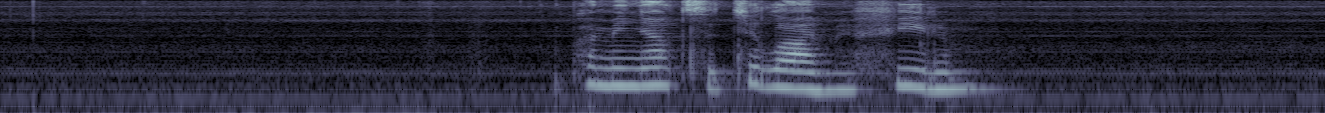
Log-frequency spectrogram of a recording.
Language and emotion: Russian, sad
